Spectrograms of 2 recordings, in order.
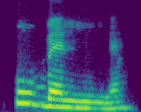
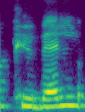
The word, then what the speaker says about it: poubelle: On remarque ici qu'il y a un U, mais je le prononce OU. Si vous avez vu la vidéo de la lettre O, on a expliqué que O plus U égale OU. Donc ici, je le prononce poubelle, non pas pubelle ou poubelle.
